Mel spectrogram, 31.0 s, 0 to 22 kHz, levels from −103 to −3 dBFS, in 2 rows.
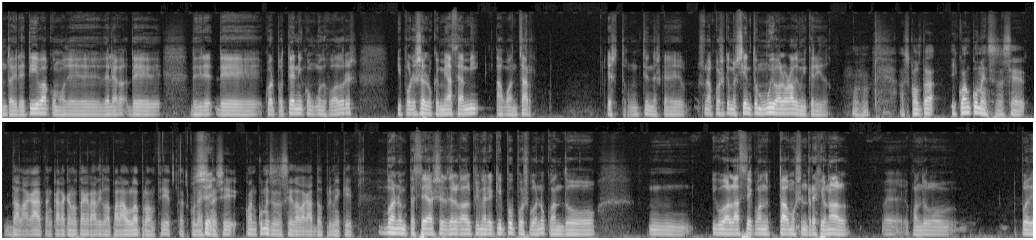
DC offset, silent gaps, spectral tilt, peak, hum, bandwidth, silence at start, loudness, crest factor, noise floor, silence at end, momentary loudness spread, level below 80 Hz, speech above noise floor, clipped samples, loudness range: under 0.1%; none; -6 dB/octave; -8 dBFS; none; 17 kHz; 0 s; -29 LUFS; 20 dB; -62 dBFS; 0 s; 15 LU; -46 dBFS; 34 dB; under 0.1%; 5 LU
